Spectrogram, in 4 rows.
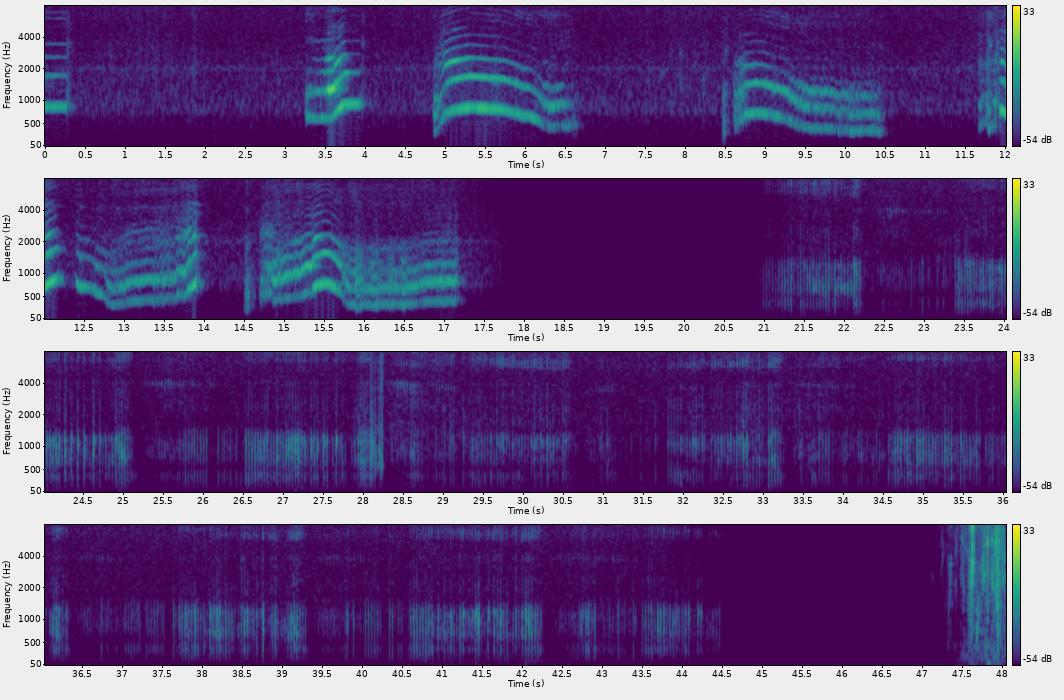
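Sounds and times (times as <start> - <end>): cat purring: 4.8 - 6.8, 7.8 - 10.6, 11.6 - 17.3, 21.0 - 44.6.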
